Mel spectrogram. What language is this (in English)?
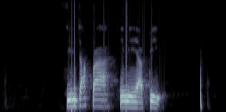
Mbum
